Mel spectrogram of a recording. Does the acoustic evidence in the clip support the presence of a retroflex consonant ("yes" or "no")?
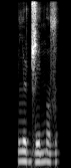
yes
